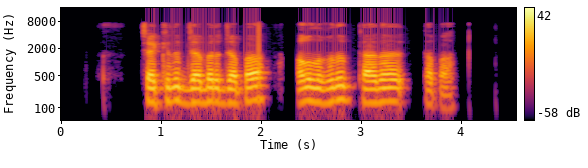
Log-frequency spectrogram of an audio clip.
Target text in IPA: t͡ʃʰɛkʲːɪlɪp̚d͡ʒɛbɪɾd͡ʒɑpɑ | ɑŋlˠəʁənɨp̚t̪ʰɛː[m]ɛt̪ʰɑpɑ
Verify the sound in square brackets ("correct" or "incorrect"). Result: incorrect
